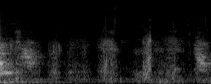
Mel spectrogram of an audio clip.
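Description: A young goat gives a short bleat right at the start. Faint rustling and footsteps on dirt follow.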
